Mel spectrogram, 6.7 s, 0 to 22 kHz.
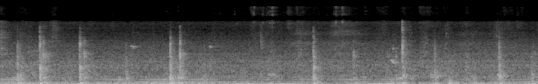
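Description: Tobu 10000 series electric train heard from inside the car while running: a steady low rumble with a faint steady hum, and irregular sharp clacks and knocks from the wheels and car body.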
